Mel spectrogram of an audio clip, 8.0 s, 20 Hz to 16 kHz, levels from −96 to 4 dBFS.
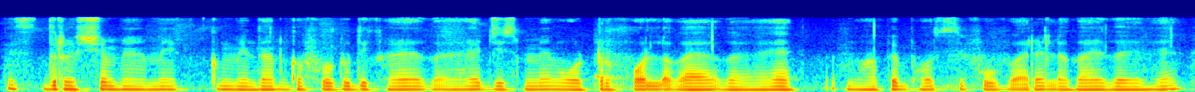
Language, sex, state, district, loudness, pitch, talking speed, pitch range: Hindi, male, Rajasthan, Churu, -20 LUFS, 130 Hz, 180 wpm, 130-135 Hz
